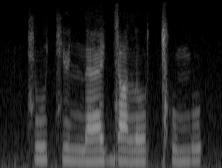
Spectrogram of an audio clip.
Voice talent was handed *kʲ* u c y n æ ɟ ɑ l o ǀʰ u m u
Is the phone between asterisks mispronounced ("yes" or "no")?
yes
